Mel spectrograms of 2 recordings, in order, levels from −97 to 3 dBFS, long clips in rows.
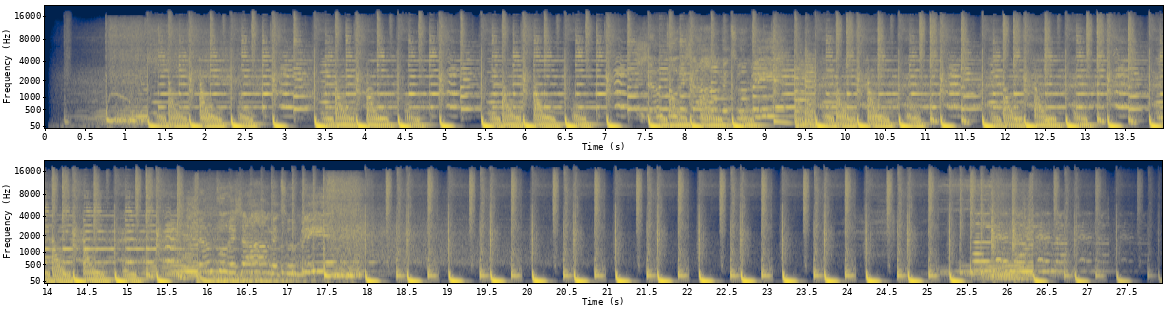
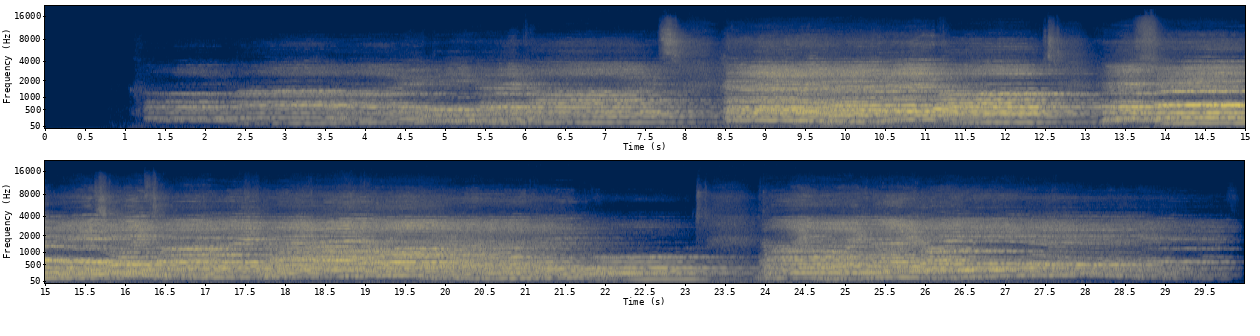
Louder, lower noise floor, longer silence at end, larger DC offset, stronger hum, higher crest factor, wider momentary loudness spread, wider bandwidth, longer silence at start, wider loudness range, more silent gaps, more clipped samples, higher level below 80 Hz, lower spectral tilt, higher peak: first, -14 LUFS vs -28 LUFS; second, -39 dBFS vs under -90 dBFS; second, 0 s vs 0.2 s; neither; neither; second, 12 dB vs 20 dB; second, 6 LU vs 16 LU; first, 18.5 kHz vs 13.5 kHz; second, 0.25 s vs 1.35 s; second, 3 LU vs 13 LU; neither; neither; first, -16 dBFS vs -72 dBFS; about the same, -4 dB/octave vs -5 dB/octave; first, -2 dBFS vs -10 dBFS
